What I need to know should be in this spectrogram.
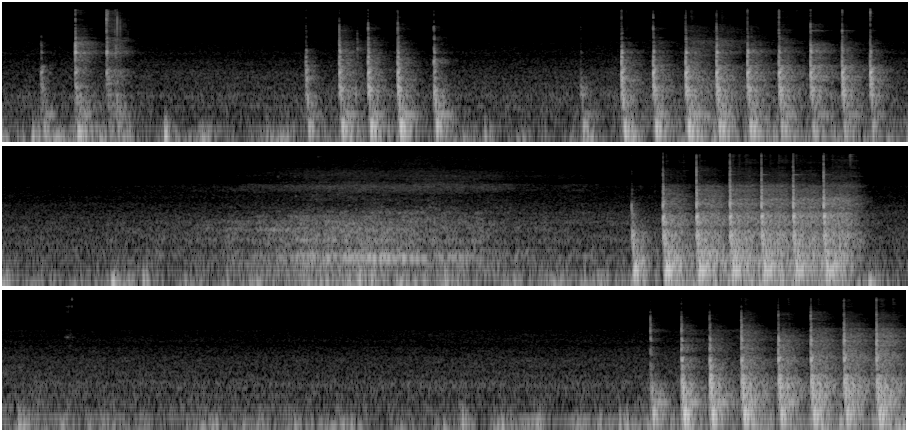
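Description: A blade shaves thin slices from wood.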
